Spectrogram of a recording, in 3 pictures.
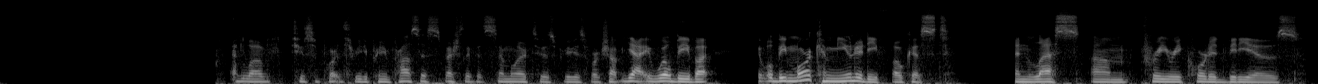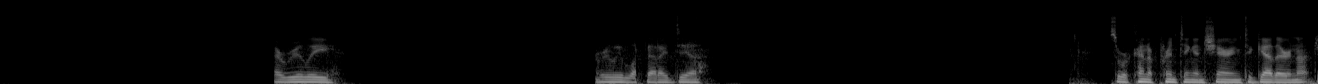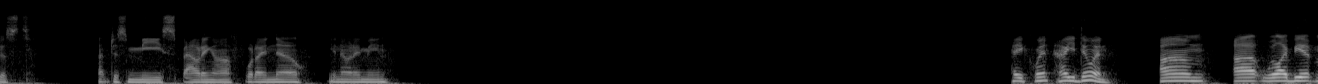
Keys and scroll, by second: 9.0 s, 15.0 s, 23.0 s, 28.0 s.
